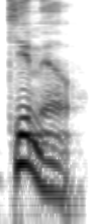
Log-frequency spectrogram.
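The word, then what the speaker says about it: גימל: The next letter is gimmel. Gimmel with a g sound.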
